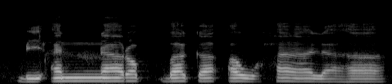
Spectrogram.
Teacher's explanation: Ha yang pertama nipis, ha yang kedua tebal sikit.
